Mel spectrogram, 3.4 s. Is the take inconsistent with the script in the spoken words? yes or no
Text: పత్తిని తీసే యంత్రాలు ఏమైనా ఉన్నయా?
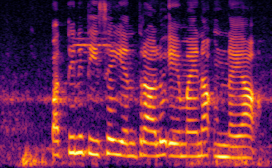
no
